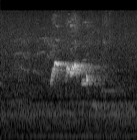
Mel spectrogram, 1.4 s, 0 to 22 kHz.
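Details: Red-whiskered bulbul, 'lưng tôm' type, during trapping in Dak Lak on 4 January 2018: one brief, bright whistled phrase with quick up-and-down notes, lasting under half a second, against a low, constant hum.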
